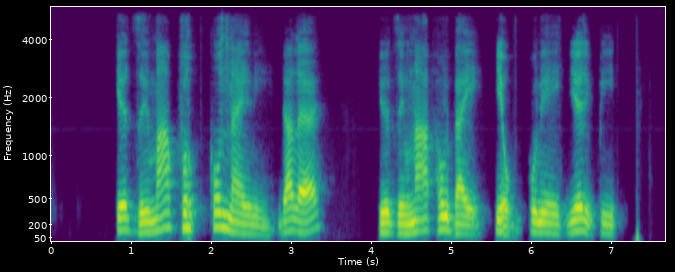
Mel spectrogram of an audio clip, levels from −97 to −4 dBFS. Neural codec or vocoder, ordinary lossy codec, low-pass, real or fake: codec, 16 kHz, 0.5 kbps, X-Codec, HuBERT features, trained on LibriSpeech; Opus, 64 kbps; 5.4 kHz; fake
